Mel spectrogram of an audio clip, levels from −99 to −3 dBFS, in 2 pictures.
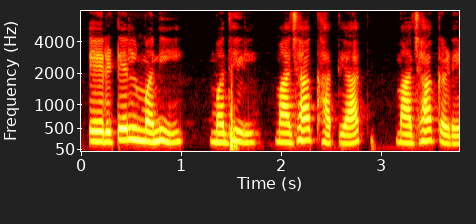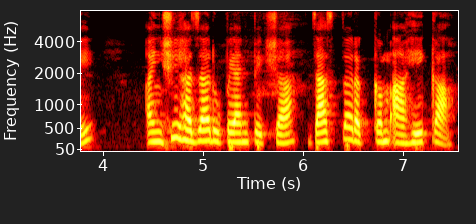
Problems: none marked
